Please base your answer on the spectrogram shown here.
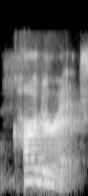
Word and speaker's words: Carteret: tech i'm sorry i don't know how to pronounce the first name is it carteret community college all right carteret thank you um more wake tech and former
